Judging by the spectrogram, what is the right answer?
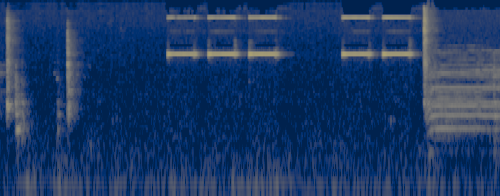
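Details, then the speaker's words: Wrist digital blood pressure monitor, cuff wrapped over the front of the wrist, start-up after pressing the button: a few clicks, short high beeps and buzzing hum as it begins pumping air. "And then you just wrap it around, and then you push the button, and the screen will flash."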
